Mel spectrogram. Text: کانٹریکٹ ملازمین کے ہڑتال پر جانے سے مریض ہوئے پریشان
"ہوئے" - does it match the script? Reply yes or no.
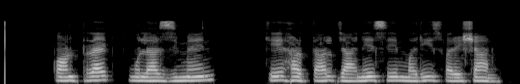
no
